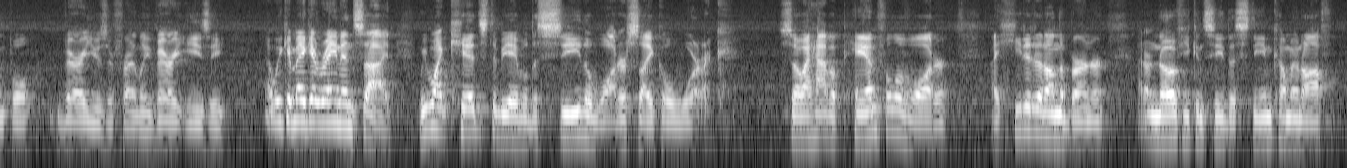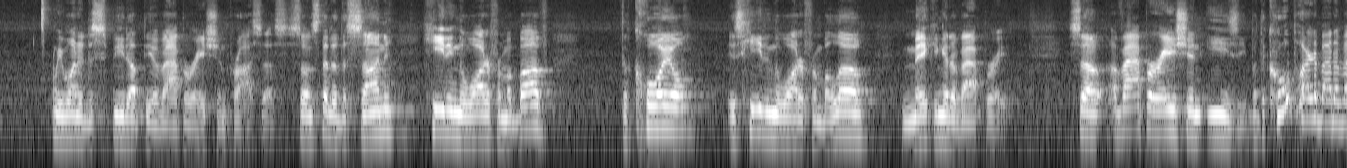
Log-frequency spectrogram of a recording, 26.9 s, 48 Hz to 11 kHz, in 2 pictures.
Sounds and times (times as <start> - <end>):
Speech: 0.0 - 19.0, 19.7 - 23.6, 24.2 - 26.9.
